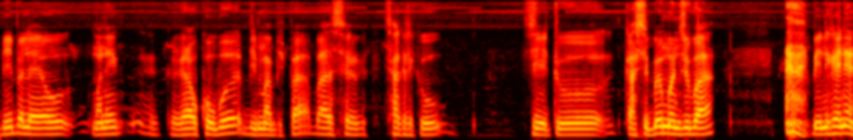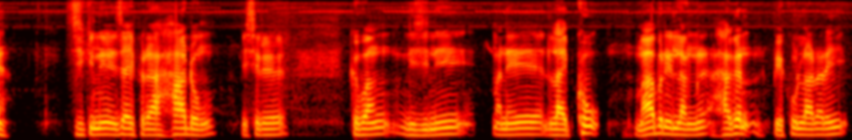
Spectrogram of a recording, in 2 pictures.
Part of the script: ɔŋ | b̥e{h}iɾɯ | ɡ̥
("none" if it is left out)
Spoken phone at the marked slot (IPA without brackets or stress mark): s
